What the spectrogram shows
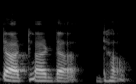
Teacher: मूर्धन्य साउंड जो होती हैं जो मूर्धा से निकलती हैं। Curling the tip of tongue. जब टंग को हम थोड़ा सा टंग की जो टिप है उसको कर्ल करके हार्ड लेयर पे जो दांत के पीछे है उस पे टच करते हैं तो वह रिट्रोफ्लेक्स साउंड होती है जिसे कहते हैं मूर्धन्य साउंड।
